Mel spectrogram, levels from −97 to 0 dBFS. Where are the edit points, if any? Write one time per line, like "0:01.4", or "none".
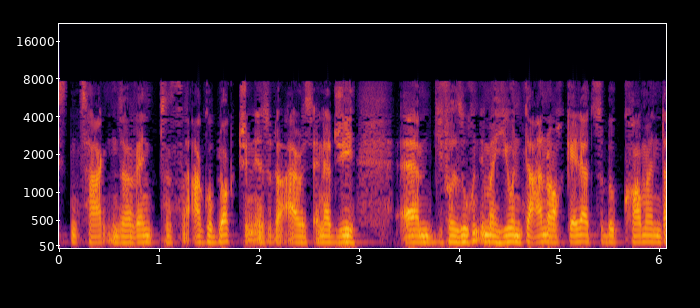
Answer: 0:01.0

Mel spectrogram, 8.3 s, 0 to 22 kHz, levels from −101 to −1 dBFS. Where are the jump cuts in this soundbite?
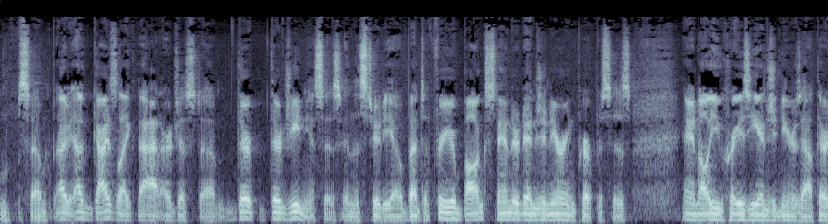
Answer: none

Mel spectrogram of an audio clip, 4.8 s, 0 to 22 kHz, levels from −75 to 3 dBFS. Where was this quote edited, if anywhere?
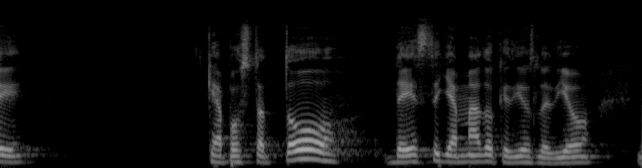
none

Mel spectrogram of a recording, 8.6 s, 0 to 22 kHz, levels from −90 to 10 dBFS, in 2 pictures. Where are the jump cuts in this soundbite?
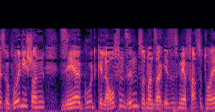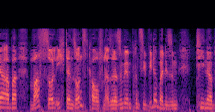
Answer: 0:02.9
0:03.3
0:03.9

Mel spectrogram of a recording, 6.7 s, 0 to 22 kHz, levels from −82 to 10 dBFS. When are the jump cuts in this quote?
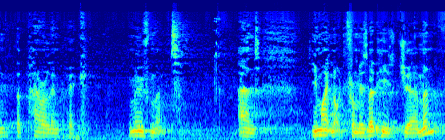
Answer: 0:04.5
0:05.1
0:05.5

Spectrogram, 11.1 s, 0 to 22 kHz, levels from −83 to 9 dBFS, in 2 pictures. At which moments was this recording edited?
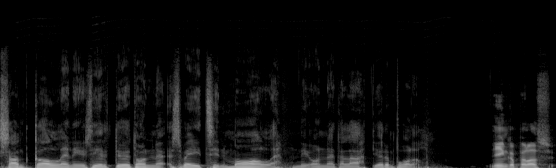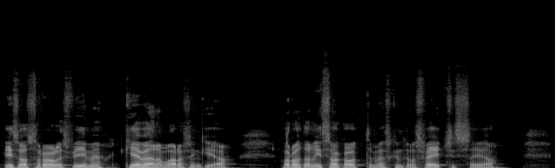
none

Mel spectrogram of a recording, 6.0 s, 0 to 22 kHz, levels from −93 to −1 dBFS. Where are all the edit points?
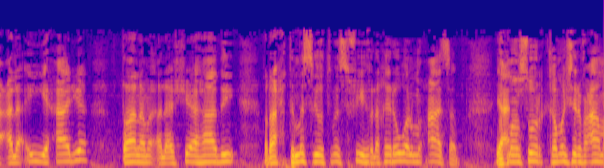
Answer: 0:01.5
0:03.1
0:03.7
0:05.1

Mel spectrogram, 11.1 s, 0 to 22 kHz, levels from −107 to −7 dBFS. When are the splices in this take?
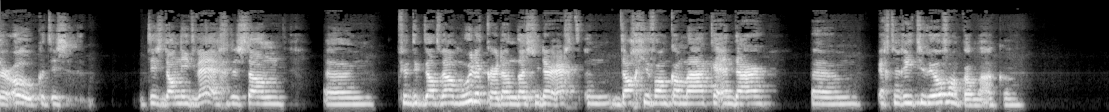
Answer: none

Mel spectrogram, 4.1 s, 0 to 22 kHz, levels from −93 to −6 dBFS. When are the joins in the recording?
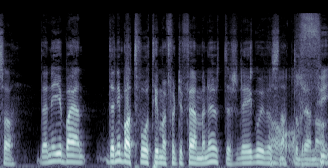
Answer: none

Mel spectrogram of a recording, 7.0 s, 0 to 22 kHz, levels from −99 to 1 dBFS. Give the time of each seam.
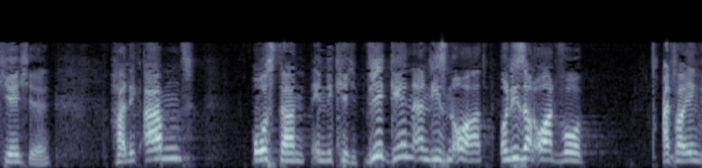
0:03.1
0:04.9
0:05.3

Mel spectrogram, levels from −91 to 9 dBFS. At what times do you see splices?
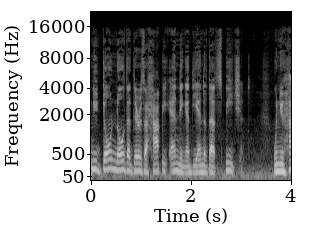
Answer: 0:03.0

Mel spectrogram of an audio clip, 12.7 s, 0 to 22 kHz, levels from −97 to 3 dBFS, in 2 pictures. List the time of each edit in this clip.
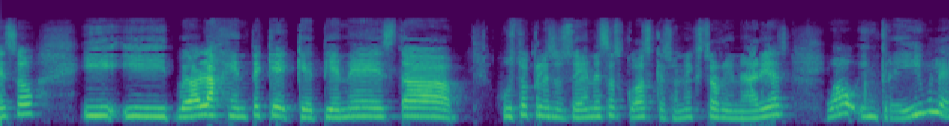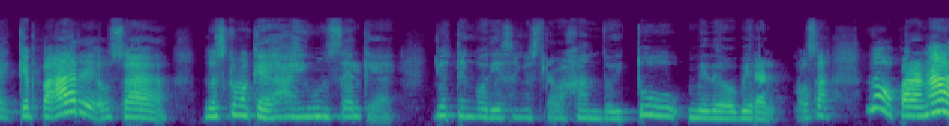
0:01.1
0:01.9
0:05.5
0:08.7
0:10.9

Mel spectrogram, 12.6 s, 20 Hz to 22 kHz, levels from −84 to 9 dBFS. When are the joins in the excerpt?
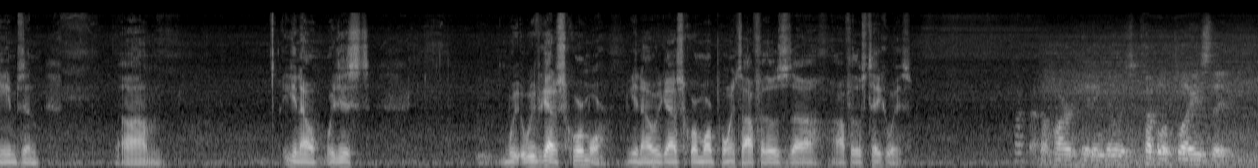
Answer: none

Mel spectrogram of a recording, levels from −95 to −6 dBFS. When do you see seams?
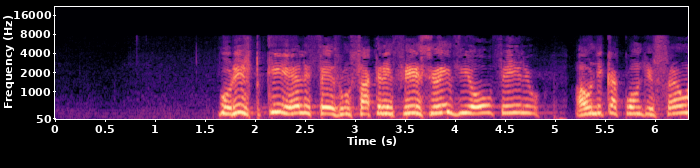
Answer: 0:05.1

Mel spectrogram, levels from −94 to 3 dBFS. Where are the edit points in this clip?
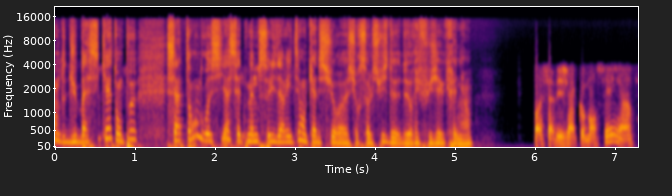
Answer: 0:03.3

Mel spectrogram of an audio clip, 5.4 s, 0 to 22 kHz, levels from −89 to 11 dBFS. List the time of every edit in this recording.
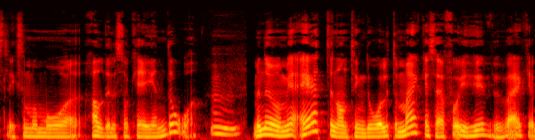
0:02.5

